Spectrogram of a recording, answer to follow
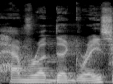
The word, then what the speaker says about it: Havre de Grace: It's like a Havre de Grace, if you were reading it phonetically.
